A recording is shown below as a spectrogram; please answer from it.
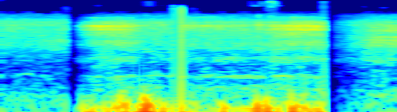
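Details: Domestic cat snoring while asleep and dreaming: low, rough rumbling breaths rising and falling over about a second and a half, with brief gaps before and after.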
